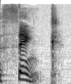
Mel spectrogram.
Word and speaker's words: think: If 就是如果， If you think 就是说你，如果你认为这个 think 也可以当认为想法，大家特别注意一下这个 th 的发音，是这个牙齿就是轻轻的咬住舌尖发出的这个 th 的气音。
